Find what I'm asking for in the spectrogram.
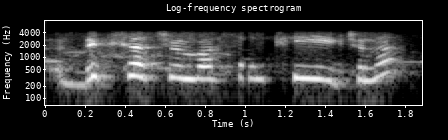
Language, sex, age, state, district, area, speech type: Kashmiri, female, 18-30, Jammu and Kashmir, Srinagar, urban, conversation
